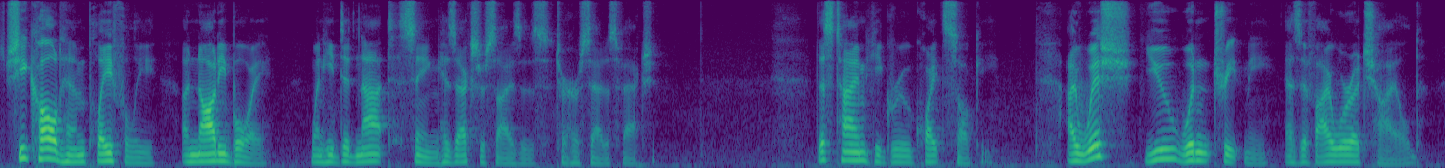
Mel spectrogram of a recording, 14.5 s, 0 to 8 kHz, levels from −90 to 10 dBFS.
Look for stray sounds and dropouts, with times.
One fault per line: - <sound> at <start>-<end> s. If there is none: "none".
none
